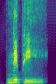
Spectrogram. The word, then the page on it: nippy: Indian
